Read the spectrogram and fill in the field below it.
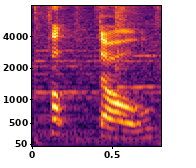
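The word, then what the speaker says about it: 福: It's got this word "fuck," right? What the fuck?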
